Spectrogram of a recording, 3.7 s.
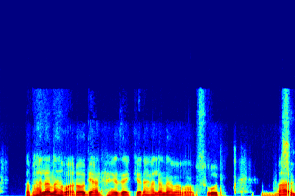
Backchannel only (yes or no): no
